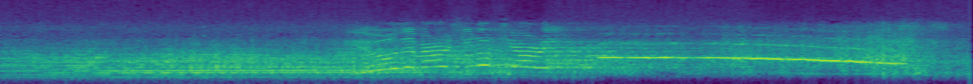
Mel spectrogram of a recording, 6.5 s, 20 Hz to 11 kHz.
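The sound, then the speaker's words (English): Royal Canadian Air Force planes flying overhead towing a 10-ton maraschino cherry: engines drone steadily in a dense, buzzing roar, with rising whines midway and then a long high whine that slowly falls in pitch as the planes pass overhead. “Then the Royal Canadian Air Force will fly overhead towing a 10-ton maraschino cherry, which will be dropped into the whipped cream to the cheering of 25,000 extras.”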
